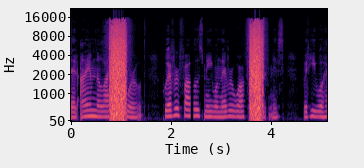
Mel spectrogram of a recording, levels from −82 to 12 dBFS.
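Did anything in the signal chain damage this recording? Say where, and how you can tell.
Yes. The wireless microphone stage, before anything was recorded, suffered two wireless microphone noise hits, from 0.57 to 1.29 s and from 3.42 to 3.98 s. In each, the analogue FM radio link faded as reflected paths cancelled the direct signal. With less carrier reaching the receiver, its own noise rose and spread over the speech. That is why each span sounds like a swish or burst of static laid over the voice rather than a gap.

The codec stage shows AAC frame loss with muting between 2.36 and 2.45 s. The decoder received nothing for that stretch and filled the missing frames with silence. Because AAC frames overlap, the sound tapers out and back in around the missing part instead of cutting off sharply. The result is a soft-edged hole of roughly 85 ms in the speech, which fits two consecutive lost frames.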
